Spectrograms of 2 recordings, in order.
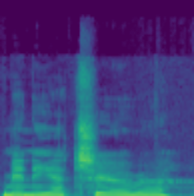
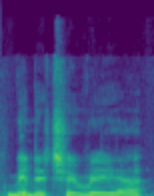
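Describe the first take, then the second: First: The word ends without the 'ee' sound: -ura. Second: The word ends with an extra 'ee' sound: -uria. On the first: The speaker calls it right. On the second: The speaker calls it wrong. "So I'm saying it like that"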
